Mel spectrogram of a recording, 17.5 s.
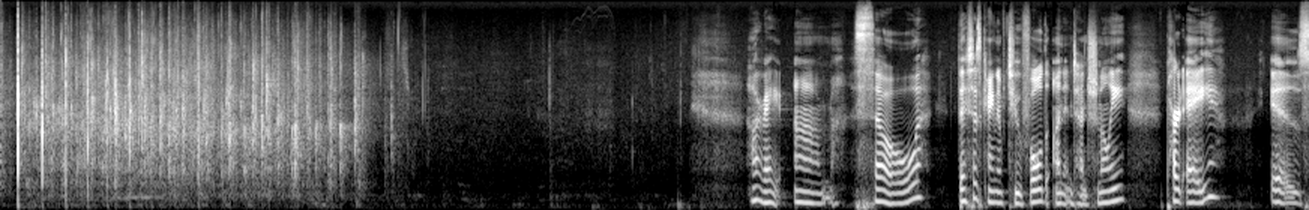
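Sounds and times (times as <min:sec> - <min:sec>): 
audience applause: 0:00.0 - 0:05.4
speech: 0:10.0 - 0:16.3, 0:16.9 - 0:17.4.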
